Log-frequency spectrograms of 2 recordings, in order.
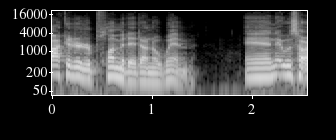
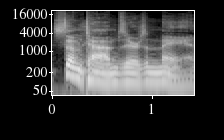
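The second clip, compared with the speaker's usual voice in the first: put-on cowboy voice; 4 semitones lower than usual. Quoting a film the listener has never seen, in a Big Lebowski cowboy voice. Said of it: "It's like a cowboy voice".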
